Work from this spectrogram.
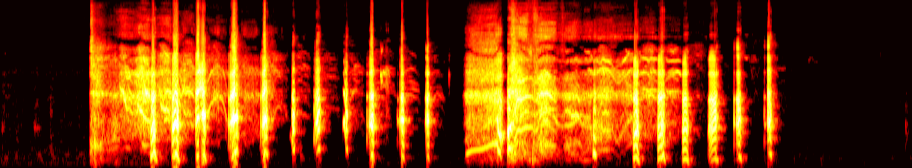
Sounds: Laughter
